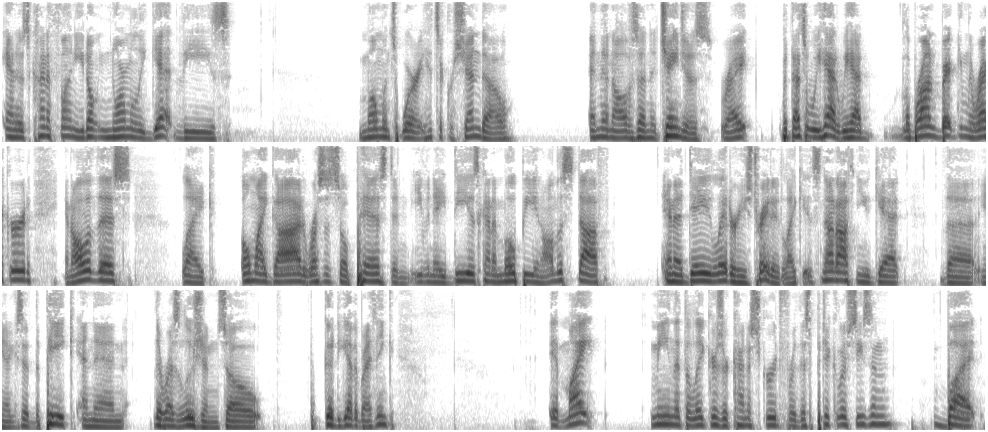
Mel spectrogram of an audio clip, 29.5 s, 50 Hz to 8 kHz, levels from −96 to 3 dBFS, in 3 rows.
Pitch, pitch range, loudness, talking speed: 150 Hz, 135-170 Hz, -29 LUFS, 215 wpm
